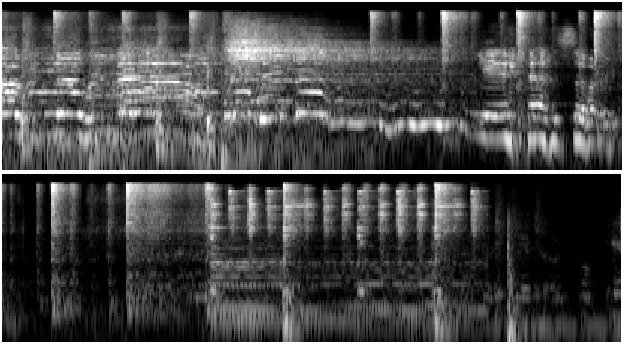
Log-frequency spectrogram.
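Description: Live band in rehearsal: vocals over drum kit, guitar and keyboards. About four seconds in, the singing stops and the drums play a few sharp hits under a held chord as the song winds down, the sound fading near the end.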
